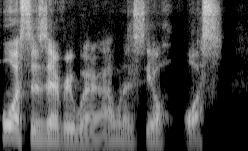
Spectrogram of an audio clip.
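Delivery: strong put-on Brooklyn accent. Quoting a man he talked with in Louisville, in a strong Brooklyn accent. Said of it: "strong ... Brooklyn accent".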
